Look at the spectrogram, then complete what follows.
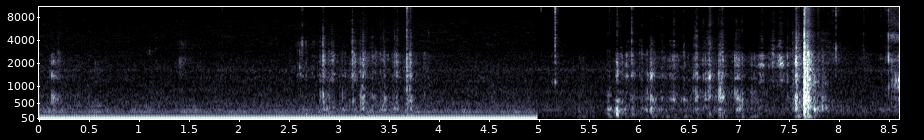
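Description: Faint clicks and scratches of a screwdriver and small Torx screws being worked into a plastic hair-dryer handle, with one sharper click near the end. Under it, a steady low hum cuts off abruptly about halfway through.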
